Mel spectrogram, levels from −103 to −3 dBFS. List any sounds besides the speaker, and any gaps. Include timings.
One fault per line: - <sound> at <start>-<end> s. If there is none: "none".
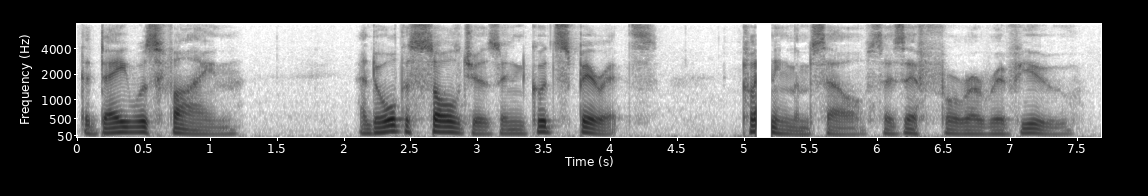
- dropout at 5.1-5.2 s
